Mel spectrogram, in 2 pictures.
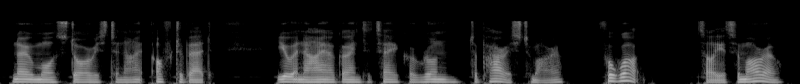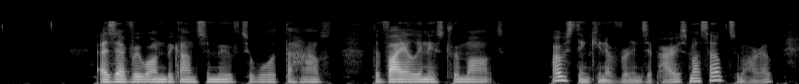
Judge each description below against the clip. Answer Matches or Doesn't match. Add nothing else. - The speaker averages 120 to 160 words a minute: Doesn't match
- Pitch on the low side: Matches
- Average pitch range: Doesn't match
